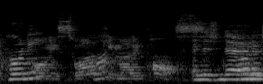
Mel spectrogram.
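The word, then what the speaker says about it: Honi soit qui mal y pense: How would you spell that? Ponce. P-O-N-C-E. All right. Pony. Pony soit qui mal y pense.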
